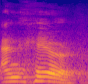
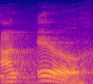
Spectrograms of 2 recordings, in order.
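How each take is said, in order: First: The word starts with an h sound. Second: The word starts with a vowel sound. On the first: The speaker calls it wrong. "You will not pronounce the given word like and here" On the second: The speaker calls it right. "but the pronunciation is an air"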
